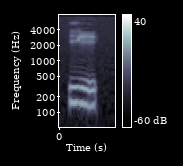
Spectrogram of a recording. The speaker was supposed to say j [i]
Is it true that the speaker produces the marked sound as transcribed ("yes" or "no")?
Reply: yes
